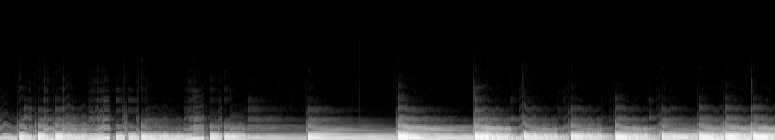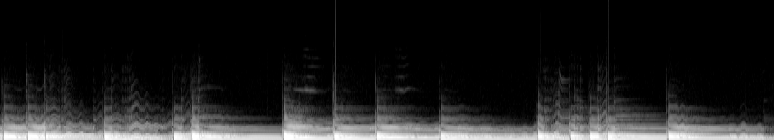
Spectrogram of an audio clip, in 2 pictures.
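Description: Saraswati veena played solo in Carnatic style: frequent plucked notes whose pitch slides and bends between notes, over a steady low drone.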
